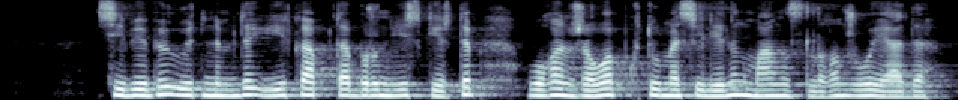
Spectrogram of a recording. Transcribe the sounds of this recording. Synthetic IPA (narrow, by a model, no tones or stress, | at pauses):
se̞be̞bɪwɵt̪ɪnɪmd̪ɪje̞kʲɪɑp̚t̪ɑbʊɾənje̞skʲe̞ɾt̪ɪpwo̞ʁɑnʒɑwɑp̚kʲʰʏ̥t̪umæse̞le̞nɪŋmɑɴəzd̪əlˠəʁənʒo̞jɑd̪ə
